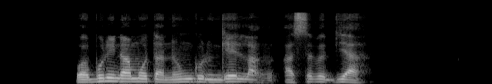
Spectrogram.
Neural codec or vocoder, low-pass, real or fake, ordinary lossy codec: codec, 24 kHz, 0.9 kbps, DualCodec; 10.8 kHz; fake; Opus, 16 kbps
